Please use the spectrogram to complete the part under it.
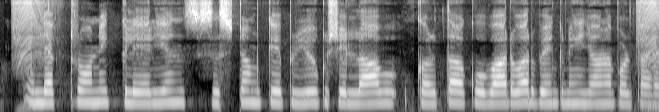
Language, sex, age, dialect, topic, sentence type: Hindi, female, 18-24, Kanauji Braj Bhasha, banking, statement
